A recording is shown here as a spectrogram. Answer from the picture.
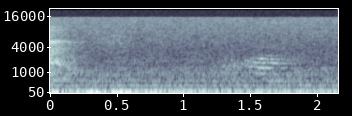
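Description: Quiet room with a faint, brief high-pitched call lasting about half a second, a little past the middle.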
